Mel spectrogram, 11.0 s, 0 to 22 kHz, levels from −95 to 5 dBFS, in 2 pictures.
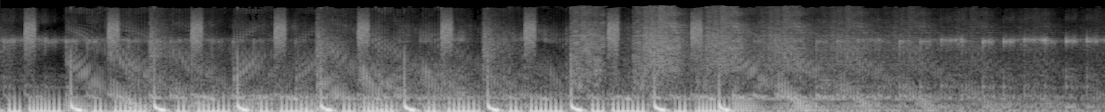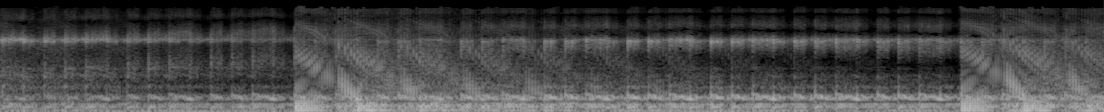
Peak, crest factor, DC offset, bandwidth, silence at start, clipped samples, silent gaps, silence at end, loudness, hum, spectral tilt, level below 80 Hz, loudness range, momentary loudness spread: -2 dBFS; 18 dB; 0.2%; 17 kHz; 0 s; under 0.1%; none; 0 s; -20 LUFS; none; -6.5 dB/octave; -24 dBFS; 14 LU; 17 LU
